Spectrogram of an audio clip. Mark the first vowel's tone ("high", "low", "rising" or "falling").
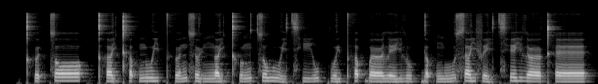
low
